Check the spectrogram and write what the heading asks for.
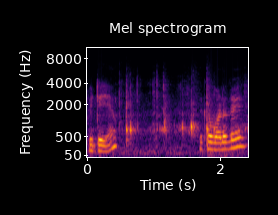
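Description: Several light plastic clicks and knocks, about five in a little over a second, as a table fan's white plastic rear motor housing is handled and fitted over the motor.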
